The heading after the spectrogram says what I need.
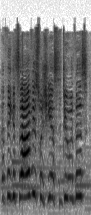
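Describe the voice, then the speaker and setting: Visual novel role: sickly teenage girl, insecure, blunt, very high voice, performed by a man. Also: fairly even intonation, very fast, soft background music. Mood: accusing. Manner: stammering when flustered, sharp and blunt. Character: frail fourteen-year-old girl patient, bitter and insecure.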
